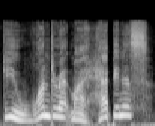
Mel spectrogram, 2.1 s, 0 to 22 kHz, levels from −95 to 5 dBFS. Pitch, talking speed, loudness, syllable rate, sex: 190 Hz, 175 wpm, -15 LUFS, 4.6 syllables/s, male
